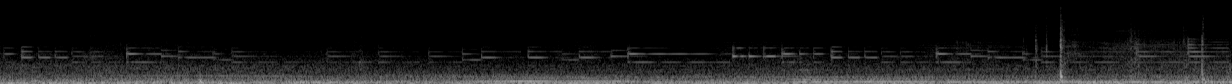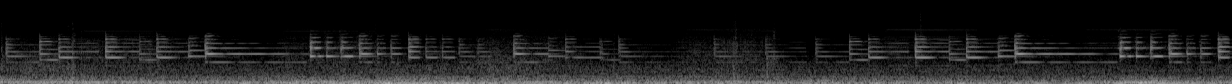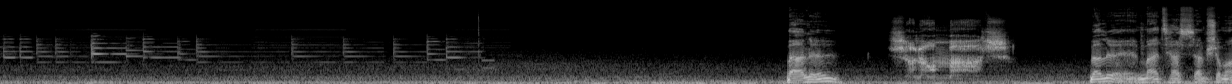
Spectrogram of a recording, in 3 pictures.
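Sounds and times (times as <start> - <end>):
low steady hum: 0.0 - 36.9
mobile phone ringtone playing a bright electronic melody: 3.2 - 29.8
speech: 32.6 - 33.9, 35.6 - 36.9.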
